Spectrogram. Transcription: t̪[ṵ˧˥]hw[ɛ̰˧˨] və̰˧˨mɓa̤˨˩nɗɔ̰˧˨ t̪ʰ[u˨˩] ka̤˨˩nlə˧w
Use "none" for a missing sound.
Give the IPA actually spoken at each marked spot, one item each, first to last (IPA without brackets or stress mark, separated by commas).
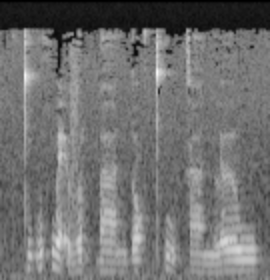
ṵ˧˥, ɛ̰˧˨, u˧˩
